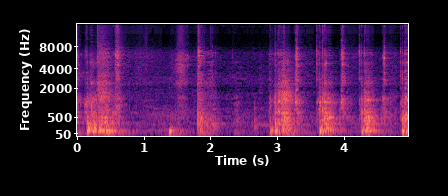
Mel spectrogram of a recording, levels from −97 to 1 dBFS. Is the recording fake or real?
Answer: real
